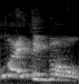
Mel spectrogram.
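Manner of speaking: high, loud yelling.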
